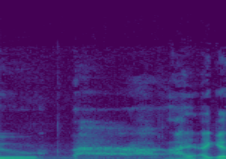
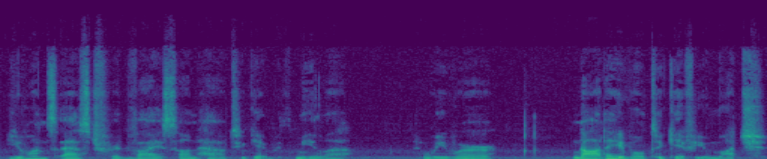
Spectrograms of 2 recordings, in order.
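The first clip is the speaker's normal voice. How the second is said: quiet, confidential, close-range private murmur; 6 dB quieter than usual. He comes in close, asked to prove who he is; quiet voice. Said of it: "says in a quiet voice".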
